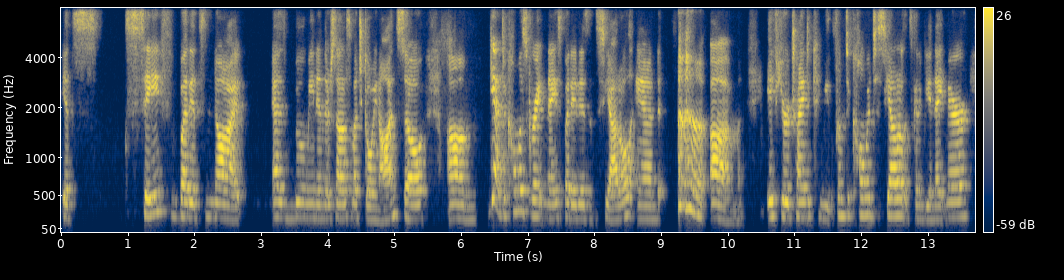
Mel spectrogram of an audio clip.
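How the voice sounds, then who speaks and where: A young woman talks her way casually through viewer questions at home, her voice a little hoarse. She rambles and restarts, filling gaps with "um" and "like." Her pitch sits in a plain middle range. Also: a little slow, fairly bright tone, poor audio. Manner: chatty, rambling with many fillers. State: slightly hoarse. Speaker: vlogger answering viewer questions. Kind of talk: casual live Q&A chat.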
